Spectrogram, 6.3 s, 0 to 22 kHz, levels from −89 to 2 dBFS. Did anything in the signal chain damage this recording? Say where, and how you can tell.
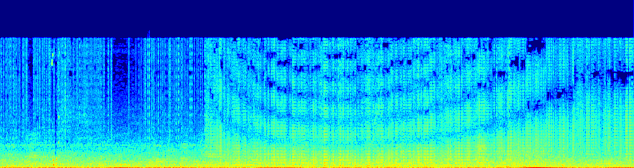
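Yes, two separate problems. The first is at the codec: a corrupt frame decoded at 0.52 to 0.60 s, and again briefly at 4.52 s. Each one is a short chirpy blip of noise that doesn't belong to the sound around it, peaking around -10 dBFS the first time and around -20 dBFS the second. Flipped bits in the compressed data made the decoder apply wrong gains or misread codes for a few frames, so energy landed at the wrong frequencies.

The second is at the driver or buffer stage: buffer tearing from 2.06 s through to the end. You get a steady robotic buzz at 375 Hz riding on the audio, and it's only there when there's signal. That rate fits a 128-sample buffer at 48 kHz. The write and read pointers have drifted so they cross inside every period. A small slice of each buffer plays audio from one lap back, roughly 10 ms old, with hard joins on both sides.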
